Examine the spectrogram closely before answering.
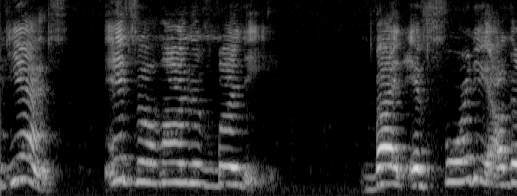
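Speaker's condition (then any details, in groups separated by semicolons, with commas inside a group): Spinal muscular atrophy type 2; spinal muscular atrophy type 2, genetic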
